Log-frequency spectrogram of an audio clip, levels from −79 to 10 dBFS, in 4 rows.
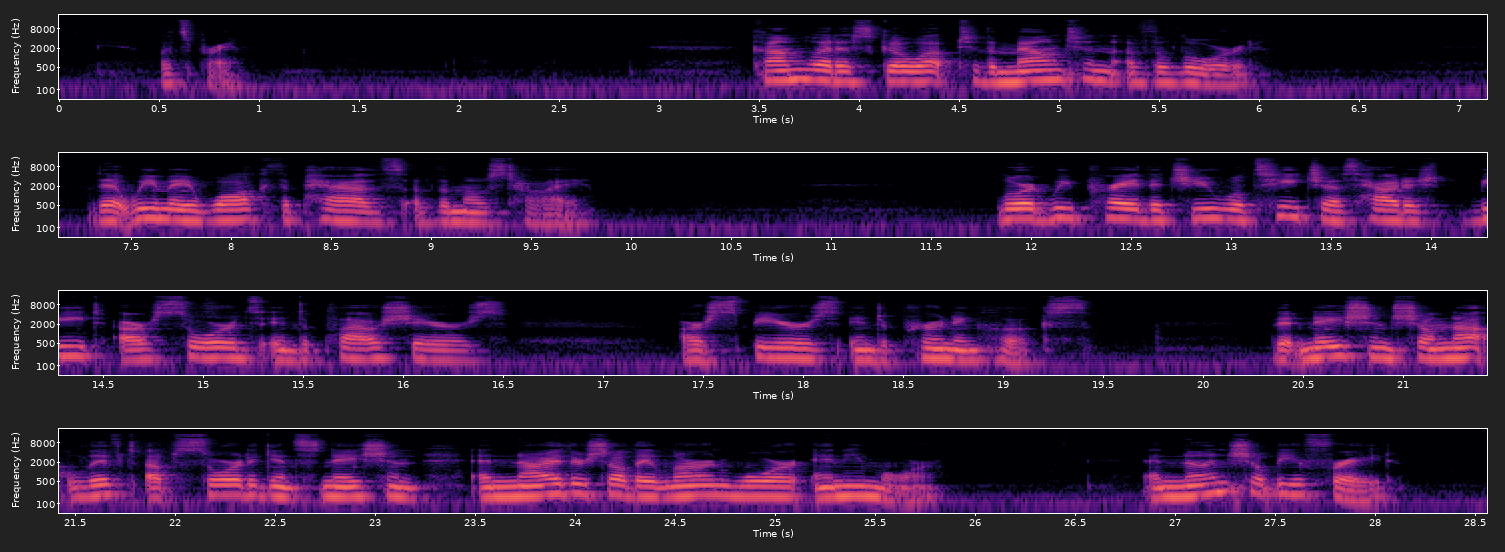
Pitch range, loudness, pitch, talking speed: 145-185 Hz, -25 LUFS, 170 Hz, 135 wpm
